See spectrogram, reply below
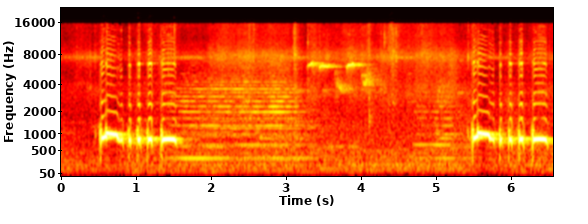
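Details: Perkutut, a crossbred zebra dove kept by Indonesian fanciers, delivering two melodious cooing phrases, each a slurred opening note, quick rolling coos and a held final note, separated by a pause filled with a faint hum and brief whistled tones.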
